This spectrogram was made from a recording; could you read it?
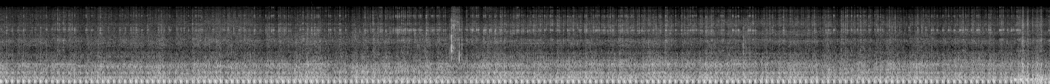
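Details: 1990 Craftsman riding mower, restarted after reassembly: quick, even putter of firing pulses at steady speed with no misses or knocks; engine runs healthy and smooth.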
